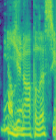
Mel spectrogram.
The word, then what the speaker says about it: Yiannopoulos: Yiannopoulos.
